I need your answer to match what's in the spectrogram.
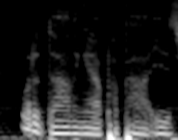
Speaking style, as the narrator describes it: she cried

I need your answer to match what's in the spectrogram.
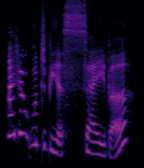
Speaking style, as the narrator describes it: Dana said indignantly

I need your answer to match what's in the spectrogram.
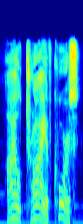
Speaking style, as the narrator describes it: responded the Wheeler eagerly

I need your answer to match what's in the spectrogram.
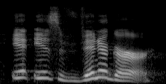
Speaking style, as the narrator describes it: Melchior snarled, as though it were a curse

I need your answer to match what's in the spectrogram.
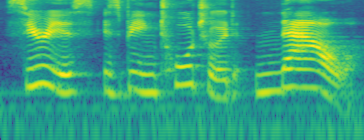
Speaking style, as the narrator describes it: shouted Harry

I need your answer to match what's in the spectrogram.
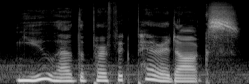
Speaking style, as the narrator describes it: Vance said, his voice as steady as he could manage

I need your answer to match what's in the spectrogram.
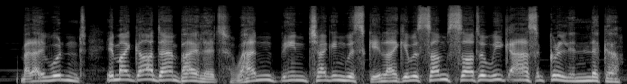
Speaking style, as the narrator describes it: exclaimed Sam

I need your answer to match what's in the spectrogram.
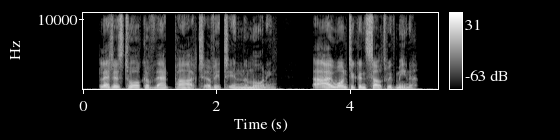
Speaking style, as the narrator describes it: Harker was silent for a while, and then said in a hollow voice

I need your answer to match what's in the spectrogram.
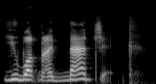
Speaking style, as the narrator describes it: Camilla snarled

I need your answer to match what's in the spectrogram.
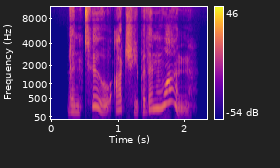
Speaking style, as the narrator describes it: Alice said in a surprised tone

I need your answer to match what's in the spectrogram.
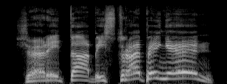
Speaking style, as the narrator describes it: Bin Ragenstein bellowed from down in engineering

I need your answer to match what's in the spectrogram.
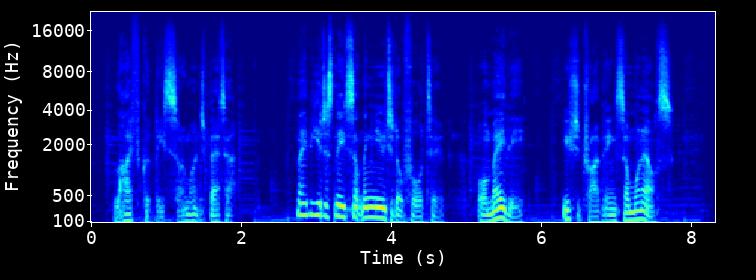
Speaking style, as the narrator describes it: a tout might find the right ear to whisper

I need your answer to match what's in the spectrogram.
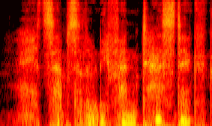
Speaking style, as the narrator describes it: gasped Grandpa Joe

